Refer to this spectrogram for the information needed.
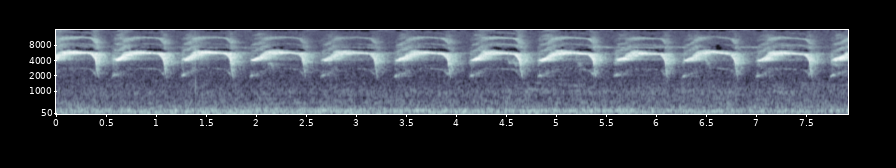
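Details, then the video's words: A bird twitters in a steady series of high, clear notes that each dip sharply in pitch, about one or two per second, against a gentle low hiss. "鳥の声 twittering"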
